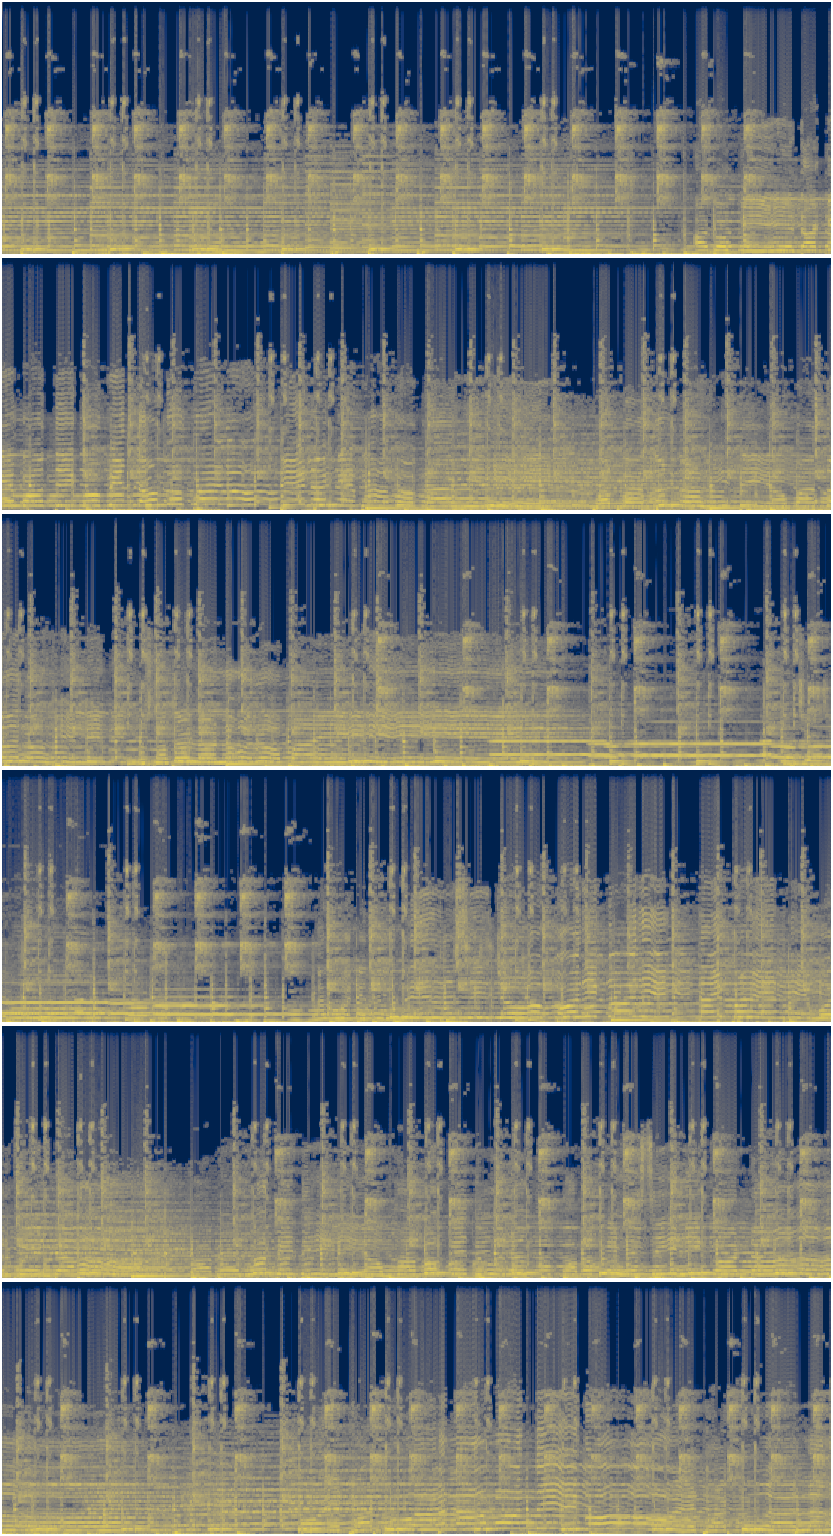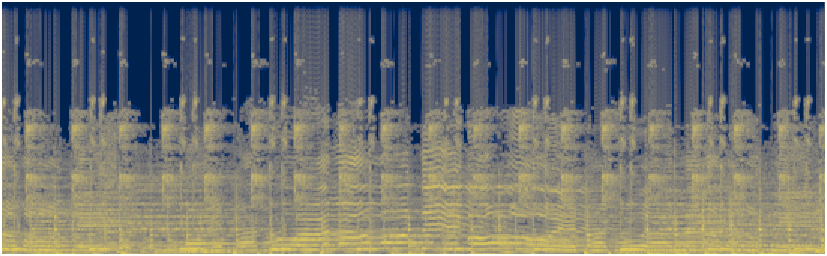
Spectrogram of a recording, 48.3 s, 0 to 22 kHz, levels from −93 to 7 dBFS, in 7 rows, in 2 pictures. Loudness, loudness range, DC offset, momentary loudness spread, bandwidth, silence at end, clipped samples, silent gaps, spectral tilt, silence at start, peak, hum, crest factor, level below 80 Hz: -8 LUFS; 2 LU; under 0.1%; 3 LU; over 20 kHz; 0 s; 1%; none; -3 dB/octave; 0 s; 0 dBFS; none; 8 dB; -26 dBFS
